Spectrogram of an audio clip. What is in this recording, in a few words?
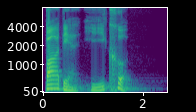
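"badianyike", Mandarin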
